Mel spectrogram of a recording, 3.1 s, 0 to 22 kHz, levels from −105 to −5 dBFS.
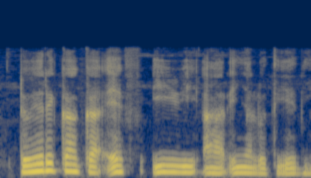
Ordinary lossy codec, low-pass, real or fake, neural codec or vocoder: none; 7.2 kHz; real; none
